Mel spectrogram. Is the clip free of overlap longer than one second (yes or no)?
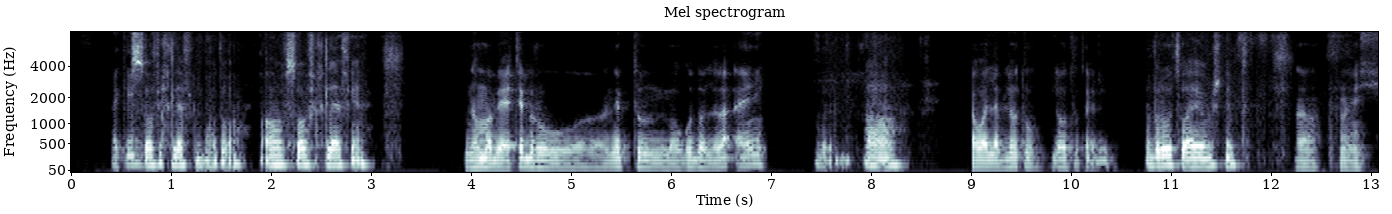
yes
